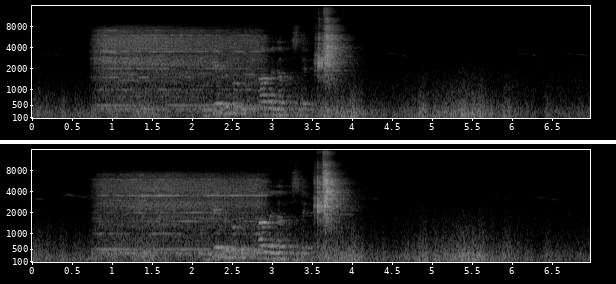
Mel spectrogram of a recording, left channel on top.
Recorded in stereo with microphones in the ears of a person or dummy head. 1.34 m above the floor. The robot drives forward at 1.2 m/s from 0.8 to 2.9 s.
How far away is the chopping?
About 3.5 m.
